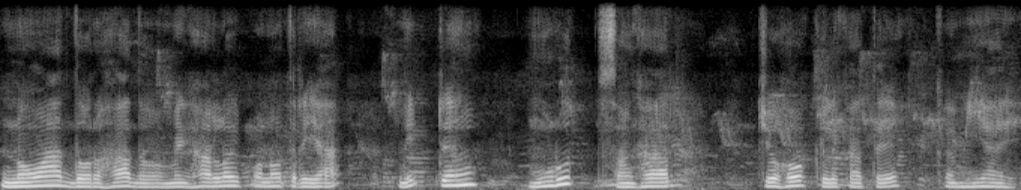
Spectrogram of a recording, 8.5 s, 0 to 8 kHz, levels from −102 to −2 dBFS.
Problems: continuous background conversations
